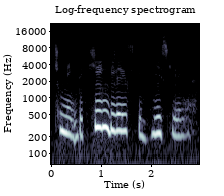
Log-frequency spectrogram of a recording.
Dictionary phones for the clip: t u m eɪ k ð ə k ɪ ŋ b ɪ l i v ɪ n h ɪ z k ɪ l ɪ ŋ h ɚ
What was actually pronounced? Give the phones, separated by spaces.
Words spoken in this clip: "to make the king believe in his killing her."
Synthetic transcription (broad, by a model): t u m eɪ k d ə k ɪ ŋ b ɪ l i f ɪ n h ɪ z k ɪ l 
